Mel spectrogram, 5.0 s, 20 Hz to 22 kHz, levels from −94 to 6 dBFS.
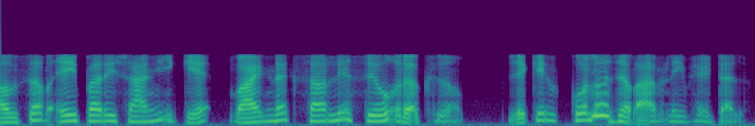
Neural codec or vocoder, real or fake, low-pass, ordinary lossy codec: autoencoder, 22.05 kHz, a latent of 192 numbers a frame, VITS, trained on many speakers; fake; 3.6 kHz; none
